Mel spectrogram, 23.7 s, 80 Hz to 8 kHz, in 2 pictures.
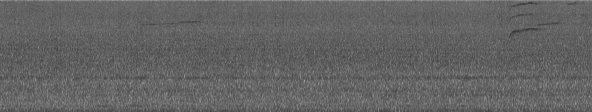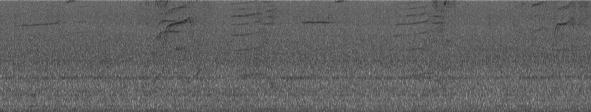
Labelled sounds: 3.4	4.1	killer whale, southern resident, 3.9 to 5.2 kHz
16.4	17.4	killer whale, southern resident, 3.1 to 7.1 kHz
17.9	18.5	killer whale, southern resident, 4.3 to 5.2 kHz
22.4	22.8	killer whale, southern resident, 6.6 to 7.5 kHz

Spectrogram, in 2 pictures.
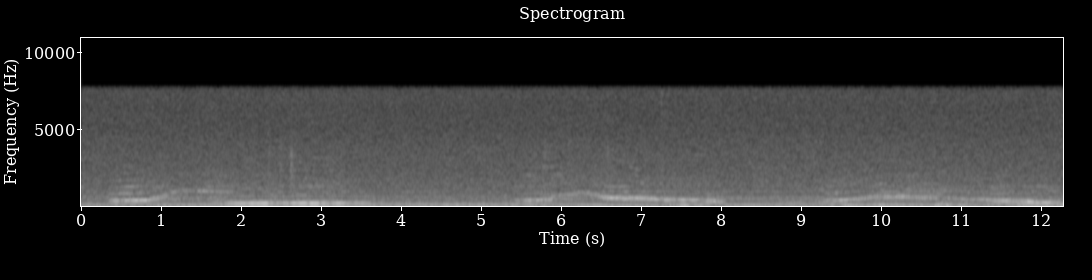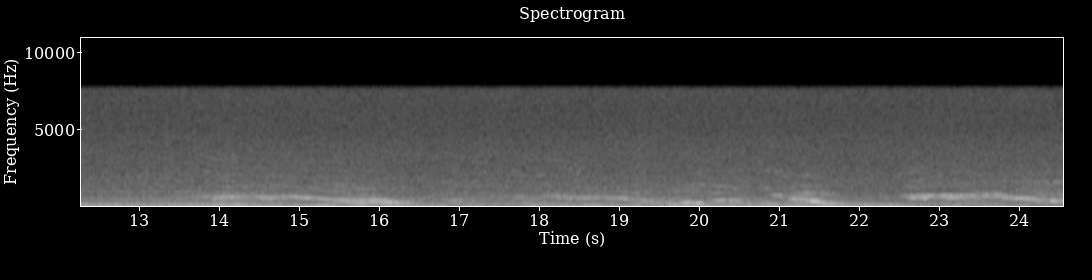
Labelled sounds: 0.4	0.8	humpback whale, 1.2 to 1.4 kHz
1.1	1.4	humpback whale, 0.93 to 1.2 kHz
5.9	6.9	humpback whale, 0.80 to 1.4 kHz
13.9	14.4	humpback whale, 0.80 to 3.2 kHz

